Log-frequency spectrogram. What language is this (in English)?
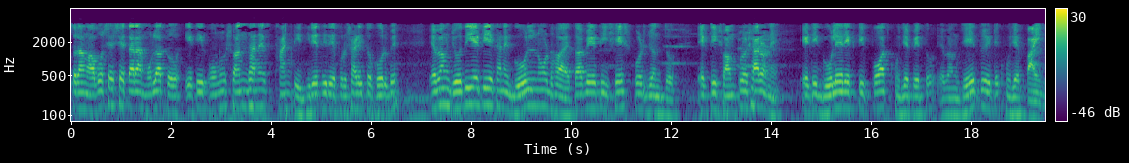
Bangla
